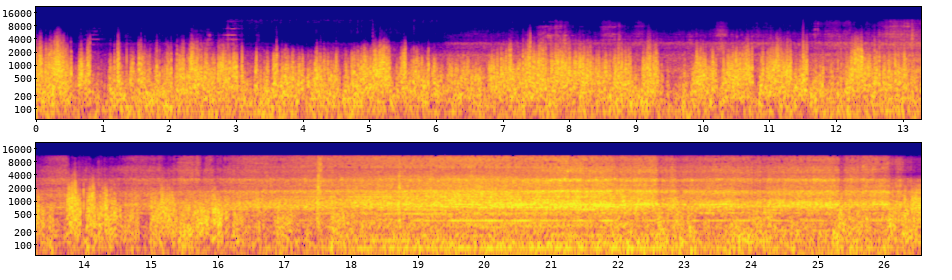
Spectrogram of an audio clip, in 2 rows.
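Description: A TransPennine Express Class 185 diesel multiple unit running through the station, its wheels clattering rapidly over points and rail joints. In the second half the clatter gives way to a steady diesel engine drone with a low hum.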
